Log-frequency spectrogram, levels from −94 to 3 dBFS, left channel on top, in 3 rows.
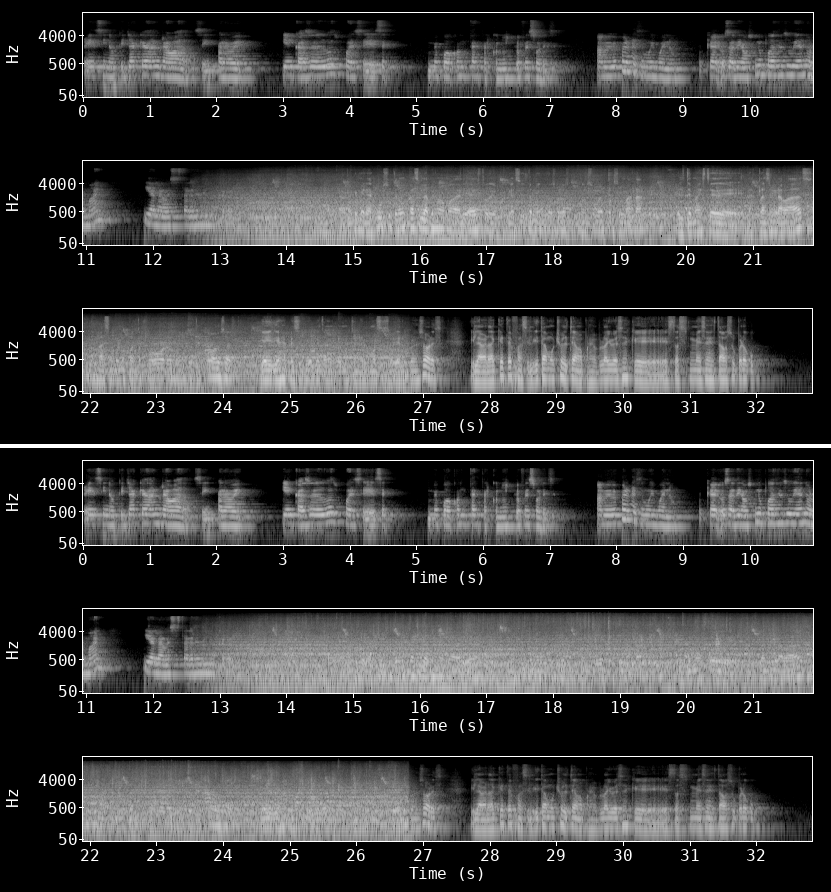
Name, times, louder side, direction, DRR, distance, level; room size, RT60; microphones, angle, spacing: voice 1, 0.0-2.4 3.0-4.6 5.2-7.0 7.7-8.9 9.4-11.2 11.8-13.2, right 3 dB, 60° right, 0.8 m, -31 dB
sound 1, 12.5-26.8, right 2 dB, 35° right, 0.8 m, -27 dB
voice 2, 14.5-27.3 27.7-32.0, left 5 dB, 75° left, 0.4 m, -27 dB
10.0 x 7.5 x 3.7 m
head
